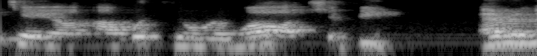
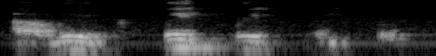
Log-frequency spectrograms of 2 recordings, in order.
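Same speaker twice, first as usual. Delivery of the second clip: quiet, lower stream of waits; stopping himself; 6 semitones lower, 9 dB quieter than usual. Real, not acted. Preacher reining himself in, quiet and low. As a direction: catch yourself mid-rush, softly. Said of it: "Now I'm rushing".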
